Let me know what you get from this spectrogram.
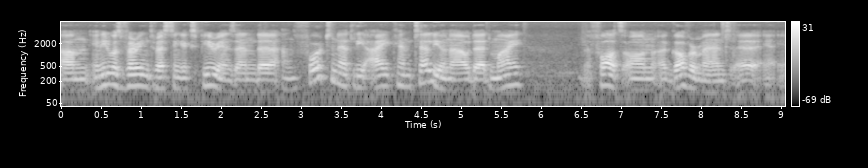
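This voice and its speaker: A man's medium-pitched voice at a moderate pace with ordinary pitch variation, plus noticeable background noise. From Poland. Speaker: foundation president. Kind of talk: interview. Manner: halting.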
